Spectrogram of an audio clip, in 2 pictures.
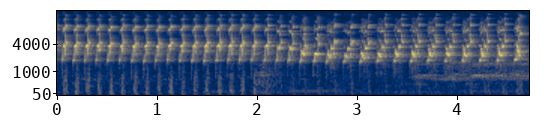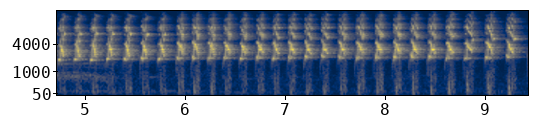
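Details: Lovebird fighter delivering the long 'ngekek panjang' chatter that provokes other lovebirds: nine seconds of unbroken harsh, buzzy notes at about three per second, with a faint low whistle in the middle.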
